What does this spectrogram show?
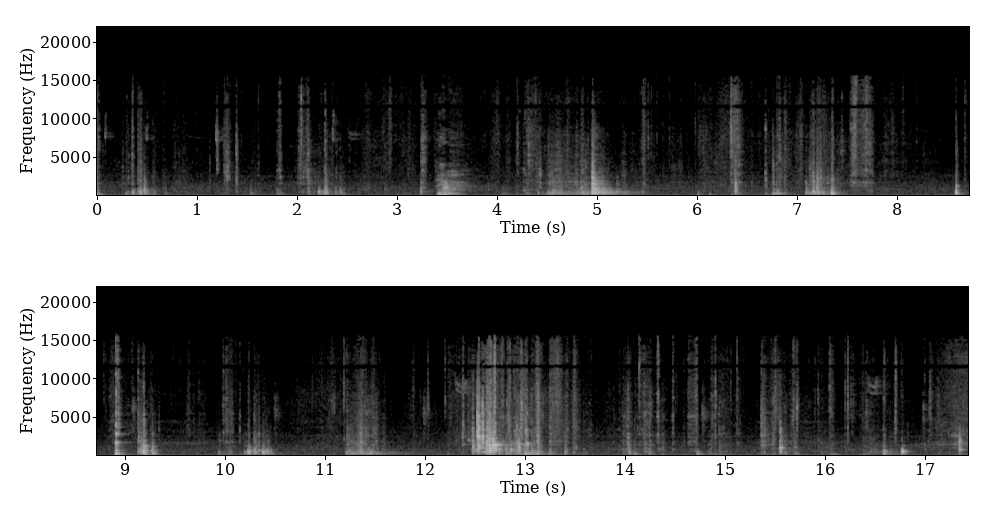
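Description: Large chunks of pine, fir and maple firewood being stacked in a masonry bread oven: irregular wooden knocks and clunks, with a louder, longer scraping clatter about three-quarters of the way through.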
